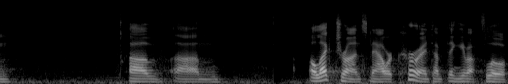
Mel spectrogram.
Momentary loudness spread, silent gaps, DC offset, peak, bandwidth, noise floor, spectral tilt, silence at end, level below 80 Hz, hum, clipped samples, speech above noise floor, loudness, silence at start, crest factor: 16 LU; none; under 0.1%; -12 dBFS; 14.5 kHz; -58 dBFS; -5.5 dB/octave; 0 s; -60 dBFS; none; under 0.1%; 27 dB; -32 LUFS; 0 s; 22 dB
